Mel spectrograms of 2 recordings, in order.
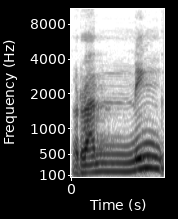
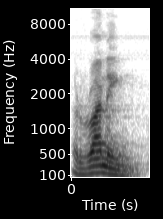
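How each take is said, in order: First: The middle n sound is doubled and held long. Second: The middle n sound is single and short. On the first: The speaker calls it wrong. "ಇಲ್ಲಿ ಎರಡು ಎನ್ ಇದೆ, ರನ್ನಿಂಗ್ ಅಲ್ಲ" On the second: The speaker calls it right. "ಒತ್ತಿ ಹೇಳೋ ಅವಶ್ಯಕತೆ ಇಲ್ಲ"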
